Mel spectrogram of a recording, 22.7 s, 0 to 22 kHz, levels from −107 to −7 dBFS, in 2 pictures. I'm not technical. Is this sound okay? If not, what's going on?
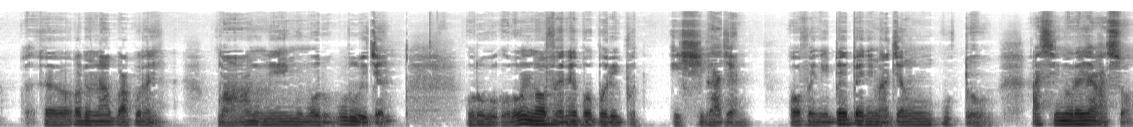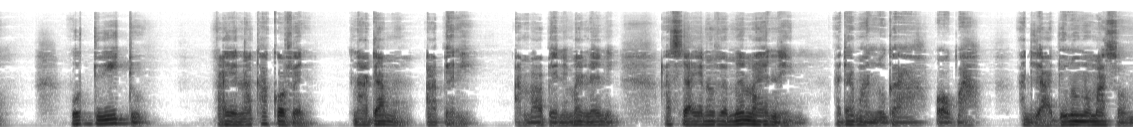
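No. The speech has been squeezed hard to save space, most likely by HE-AAC compression. This method stores only the lower part of the sound properly and fakes the treble by copying lower sounds upward. Throughout the clip, the treble is not genuine, and nothing reaches above 14.9 kHz. The damage is plainly audible: the s sounds come out gritty, metallic or lispy from start to finish.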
